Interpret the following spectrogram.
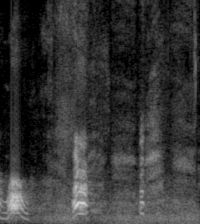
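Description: Small grey-and-white dog barking twice in short, pitched barks about two-thirds of a second apart, a sign that it is eager to be put to work.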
